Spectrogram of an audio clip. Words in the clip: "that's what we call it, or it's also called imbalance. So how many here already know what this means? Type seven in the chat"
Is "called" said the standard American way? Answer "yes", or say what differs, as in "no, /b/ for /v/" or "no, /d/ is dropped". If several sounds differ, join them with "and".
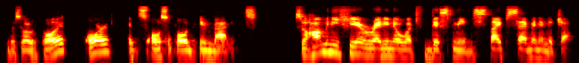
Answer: yes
